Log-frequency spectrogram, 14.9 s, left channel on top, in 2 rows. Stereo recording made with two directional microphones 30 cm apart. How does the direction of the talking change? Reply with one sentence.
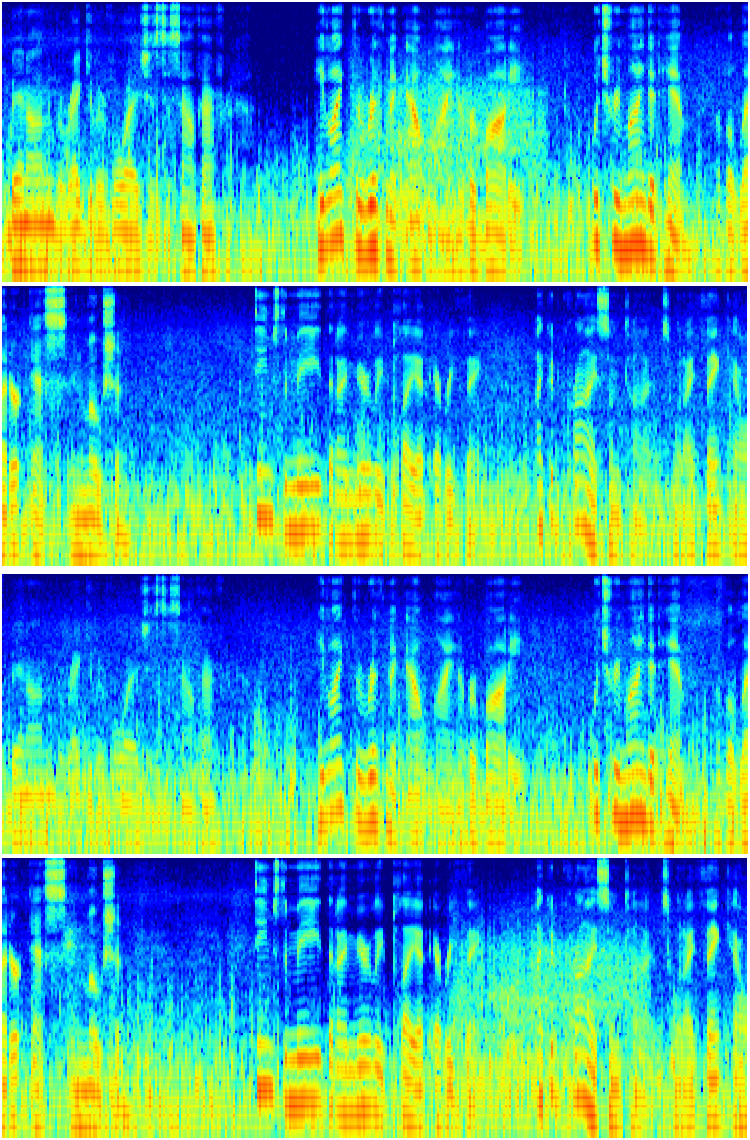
In this clip you hear the talking travel towards the right.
